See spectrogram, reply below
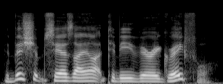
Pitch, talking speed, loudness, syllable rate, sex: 155 Hz, 240 wpm, -16 LUFS, 6.2 syllables/s, male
